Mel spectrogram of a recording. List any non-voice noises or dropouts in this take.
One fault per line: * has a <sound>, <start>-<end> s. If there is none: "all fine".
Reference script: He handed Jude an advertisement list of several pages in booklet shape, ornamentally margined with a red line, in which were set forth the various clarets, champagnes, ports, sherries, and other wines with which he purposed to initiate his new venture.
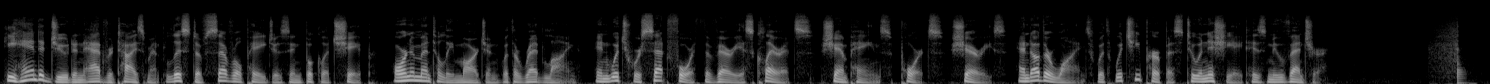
* has a thud, 14.3-14.8 s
